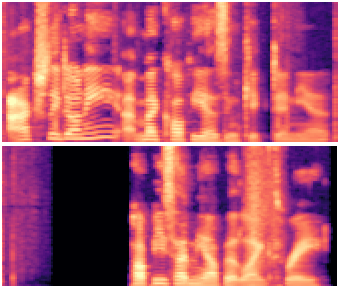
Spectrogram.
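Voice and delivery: usual speaking voice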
